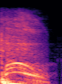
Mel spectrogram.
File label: "woah", Voice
